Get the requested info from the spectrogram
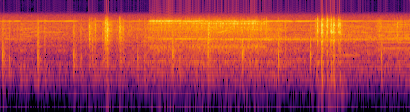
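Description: Telephone bell ringing steadily for a couple of seconds, starting about two seconds in and breaking off into a short clatter, with a few scattered knocks before it.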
